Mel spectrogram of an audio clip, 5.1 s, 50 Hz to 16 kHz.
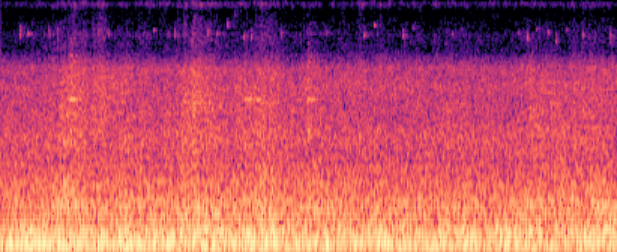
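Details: Grande Londrina bus 4130, 2007 Torino OF-1722M, on line 314 Olímpico (recorded 19/11/2018): steady low droning hum under road and body noise while cruising, worn differential roaring under drive; differential whine.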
